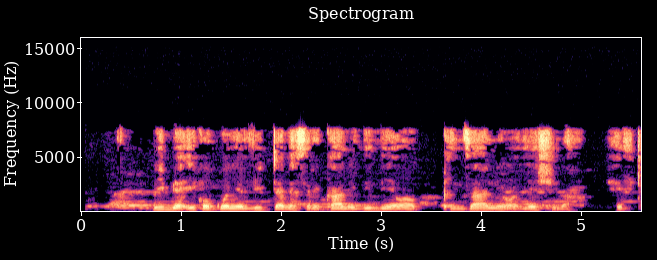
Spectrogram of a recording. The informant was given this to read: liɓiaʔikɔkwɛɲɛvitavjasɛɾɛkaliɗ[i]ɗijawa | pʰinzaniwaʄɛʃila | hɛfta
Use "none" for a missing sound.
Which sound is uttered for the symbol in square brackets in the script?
i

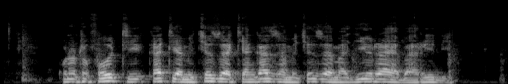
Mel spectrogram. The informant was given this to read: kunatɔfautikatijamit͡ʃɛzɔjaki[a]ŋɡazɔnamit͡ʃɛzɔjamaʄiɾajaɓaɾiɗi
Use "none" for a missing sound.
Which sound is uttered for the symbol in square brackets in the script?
a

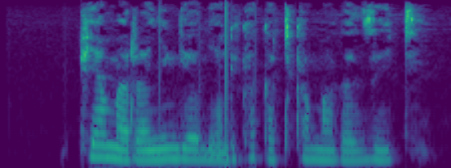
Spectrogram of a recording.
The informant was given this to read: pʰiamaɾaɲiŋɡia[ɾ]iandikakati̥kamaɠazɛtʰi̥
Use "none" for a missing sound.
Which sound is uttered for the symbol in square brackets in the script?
l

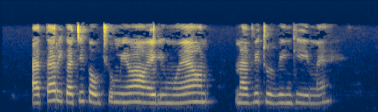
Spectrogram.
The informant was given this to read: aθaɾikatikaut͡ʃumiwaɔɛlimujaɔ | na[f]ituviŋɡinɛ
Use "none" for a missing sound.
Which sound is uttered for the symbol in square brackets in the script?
v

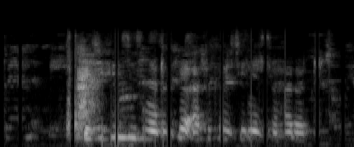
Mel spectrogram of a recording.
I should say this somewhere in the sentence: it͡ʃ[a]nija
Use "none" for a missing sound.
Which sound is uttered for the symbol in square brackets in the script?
i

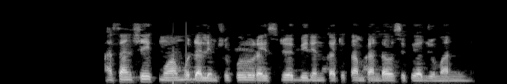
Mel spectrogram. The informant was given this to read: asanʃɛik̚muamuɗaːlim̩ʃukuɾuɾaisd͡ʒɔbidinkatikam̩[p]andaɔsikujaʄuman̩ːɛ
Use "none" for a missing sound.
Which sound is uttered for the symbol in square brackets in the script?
t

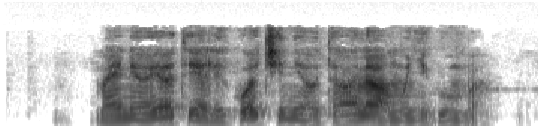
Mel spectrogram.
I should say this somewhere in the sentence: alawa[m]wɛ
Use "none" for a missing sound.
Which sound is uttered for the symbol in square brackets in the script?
m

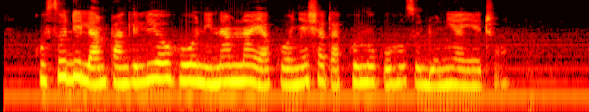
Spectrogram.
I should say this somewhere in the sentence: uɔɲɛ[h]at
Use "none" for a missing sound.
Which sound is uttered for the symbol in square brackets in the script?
ʃ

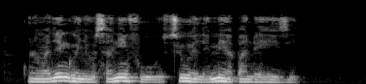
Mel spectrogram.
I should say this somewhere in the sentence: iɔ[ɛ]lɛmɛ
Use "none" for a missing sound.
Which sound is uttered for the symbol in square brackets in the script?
ɛ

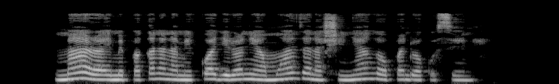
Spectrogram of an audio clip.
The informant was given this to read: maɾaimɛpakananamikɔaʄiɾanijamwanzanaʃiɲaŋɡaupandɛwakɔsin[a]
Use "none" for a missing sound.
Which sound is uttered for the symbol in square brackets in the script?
i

